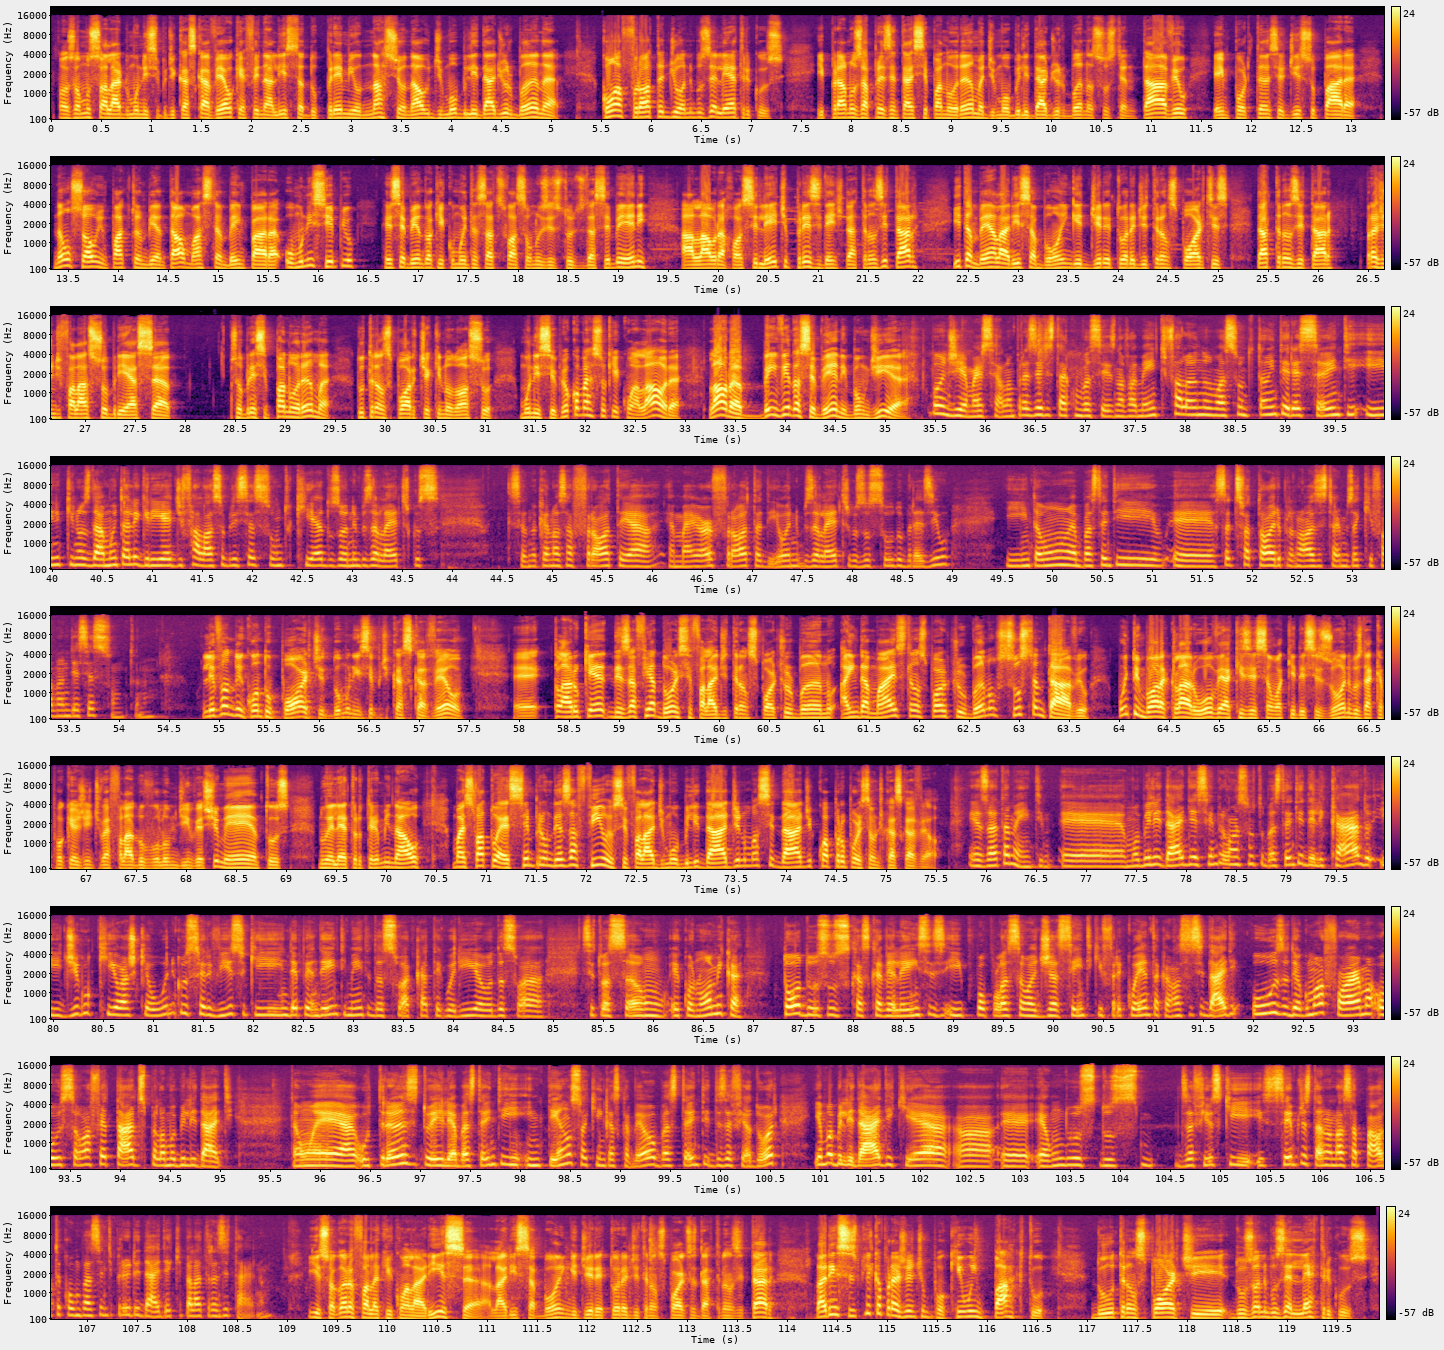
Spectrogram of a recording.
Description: Cascavel se destaca na área de mobilidade urbana ao concorrer a um prêmio nacional com sua frota de ônibus elétricos, iniciativa que reforça o compromisso da cidade com transporte sustentável e inovação tecnológica. Em entrevista à CBN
